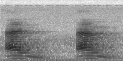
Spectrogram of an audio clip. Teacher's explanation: ada dengun tapi tak sampai dua harakat. Dia hanya ada aslul ghunnah. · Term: gunah yang naqisah, gunnah yang nakisah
